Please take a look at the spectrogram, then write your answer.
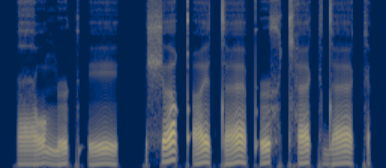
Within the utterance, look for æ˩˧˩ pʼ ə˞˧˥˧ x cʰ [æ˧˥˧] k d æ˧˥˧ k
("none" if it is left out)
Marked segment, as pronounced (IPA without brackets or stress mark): æ˧˥˧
